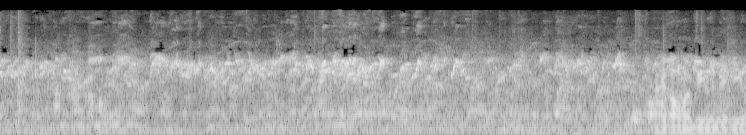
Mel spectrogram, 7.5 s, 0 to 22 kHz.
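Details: Several red-whiskered bulbuls sing over one another in bright, bubbly, quick-fire phrases during the 24-bird round of a bulbul singing competition that had 120 entrants; a man's voice breaks in near the end.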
